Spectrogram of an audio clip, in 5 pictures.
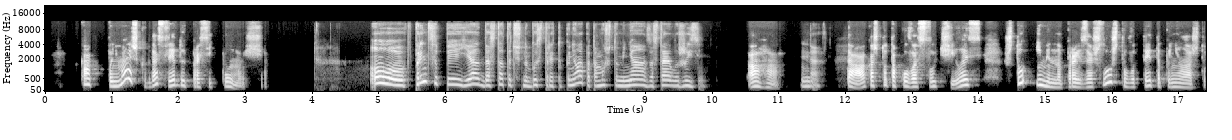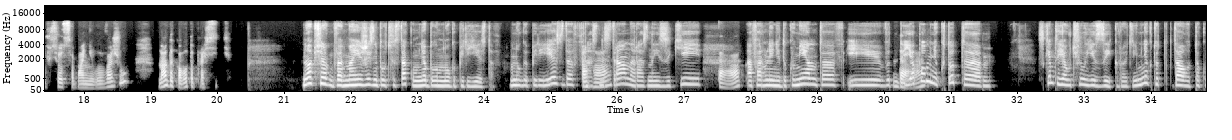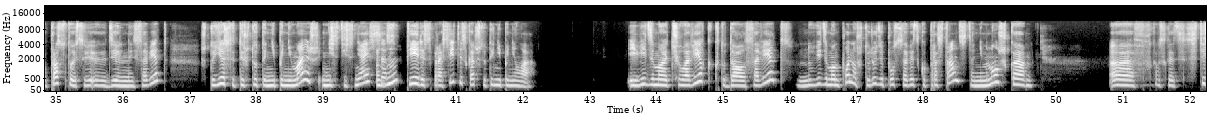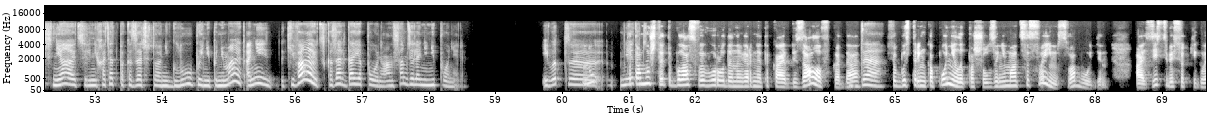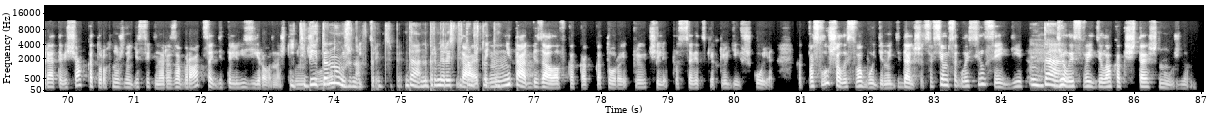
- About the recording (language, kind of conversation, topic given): Russian, podcast, Как понять, когда следует попросить о помощи?
- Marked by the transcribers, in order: other background noise; stressed: "именно"; tapping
